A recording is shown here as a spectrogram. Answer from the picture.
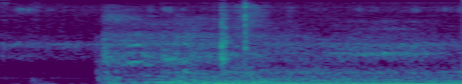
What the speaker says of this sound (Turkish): Aracı çalıştırıyorum.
